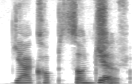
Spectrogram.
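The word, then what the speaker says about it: Jacobsonsche: Also was viele ja schon mal vielleicht gehört haben, ist dieses Jakobsche Organ. Spricht man das so aus? – Jakobsonsche Organ.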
